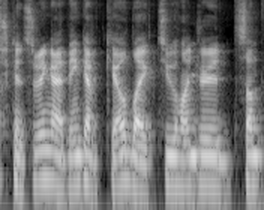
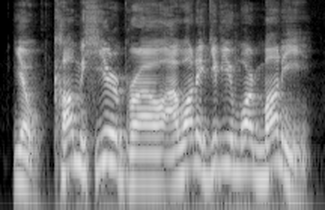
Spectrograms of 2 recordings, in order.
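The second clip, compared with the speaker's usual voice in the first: calling out; 7 semitones higher, 4 dB louder than usual. Real, not acted. Calling out to villager.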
